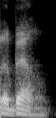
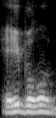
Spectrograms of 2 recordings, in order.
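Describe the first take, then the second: First: Abel as uh-BELL, stress on the second syllable; mistaken pronunciation. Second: Abel as AY-bul, stress on the first syllable; correct pronunciation. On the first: Guest shows host the mistaken surname, Abel said uh-BELL. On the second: Guest corrects host on his surname, Abel said AY-bul. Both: Shown as a demonstration. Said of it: "let me just correct the pronunciation".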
